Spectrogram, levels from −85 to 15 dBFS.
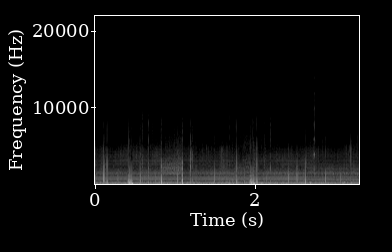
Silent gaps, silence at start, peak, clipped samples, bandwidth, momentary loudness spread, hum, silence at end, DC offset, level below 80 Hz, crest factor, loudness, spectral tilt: none; 0 s; -12 dBFS; under 0.1%; 8 kHz; 9 LU; none; 0 s; under 0.1%; -40 dBFS; 22 dB; -36 LUFS; -9 dB/octave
